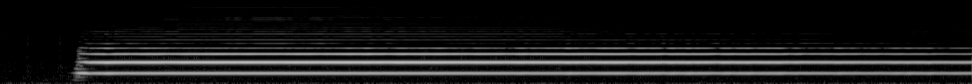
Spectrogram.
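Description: Bassoon holding one long, steady tone in its upper register, starting about a second in and slowly getting softer. The pitch goes flat as the note is held, which the player puts down to a lack of core and diaphragm strength to support it.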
